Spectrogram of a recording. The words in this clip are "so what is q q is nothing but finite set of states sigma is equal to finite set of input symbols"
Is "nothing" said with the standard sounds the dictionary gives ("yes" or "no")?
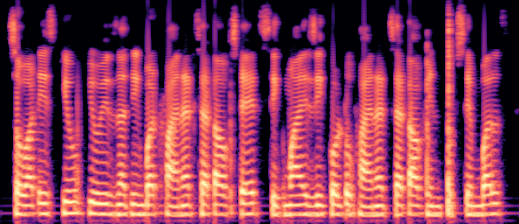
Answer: no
